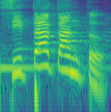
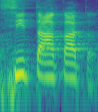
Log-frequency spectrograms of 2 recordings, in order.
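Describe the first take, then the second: First: The last syllable ends with a nasal sound. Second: The last syllable has no nasal sound. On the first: It refers to the husband of Sita. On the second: It is taken to mean in the buttermilk.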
